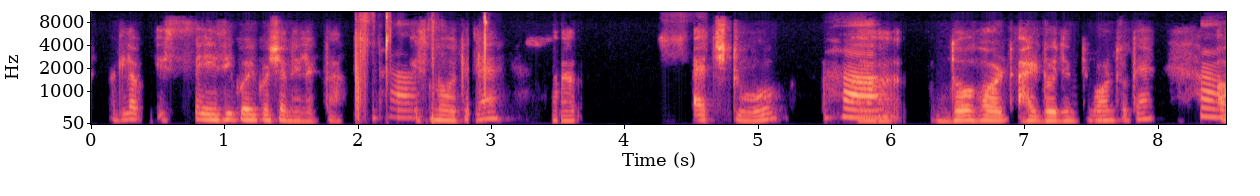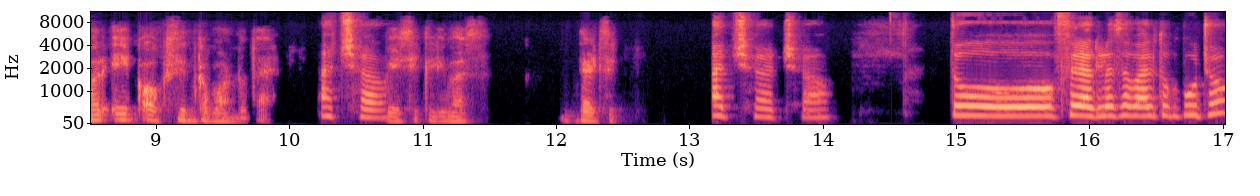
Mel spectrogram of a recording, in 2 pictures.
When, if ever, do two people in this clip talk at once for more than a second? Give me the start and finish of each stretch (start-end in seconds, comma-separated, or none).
none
